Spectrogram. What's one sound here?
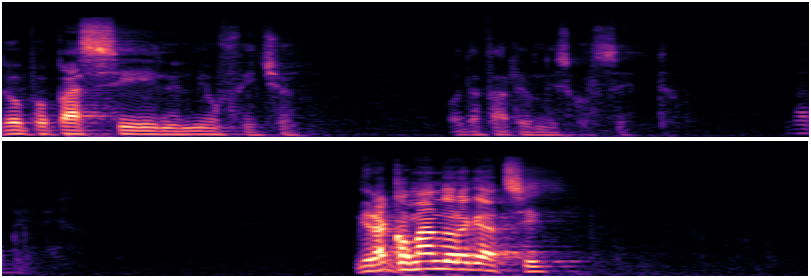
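A middle-aged man speaks firmly and loudly nearby.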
